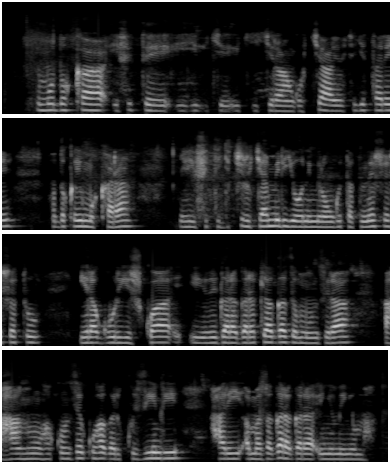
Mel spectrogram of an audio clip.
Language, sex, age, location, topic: Kinyarwanda, male, 25-35, Huye, finance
